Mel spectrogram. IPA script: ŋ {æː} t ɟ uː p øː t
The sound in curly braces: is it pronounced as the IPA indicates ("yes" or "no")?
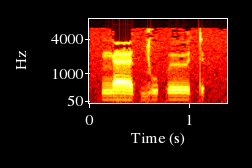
yes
